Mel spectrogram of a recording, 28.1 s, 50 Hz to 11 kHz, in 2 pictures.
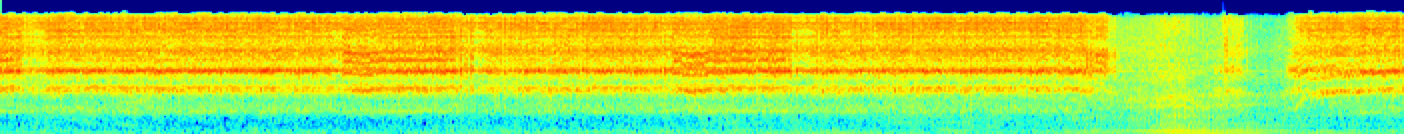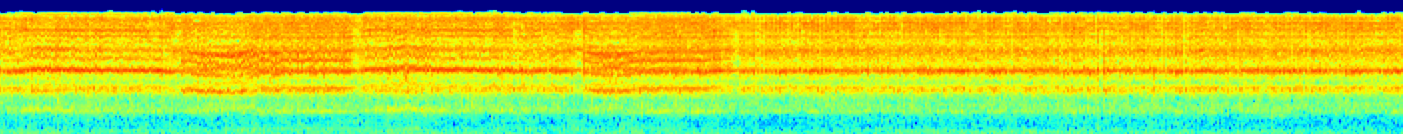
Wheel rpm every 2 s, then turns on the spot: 160, 160, 160, 160, 160, 90, 70, 160, 160, 160, 160, 160, 160, 160.
none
